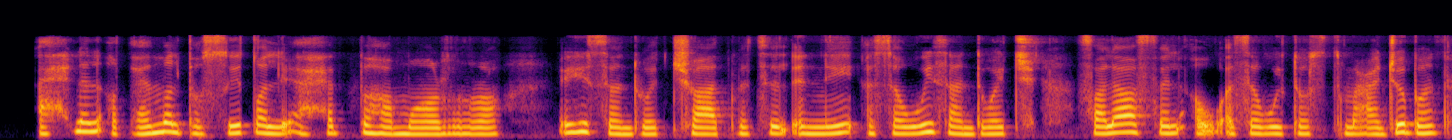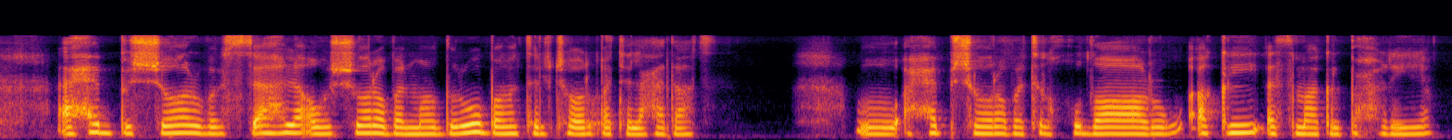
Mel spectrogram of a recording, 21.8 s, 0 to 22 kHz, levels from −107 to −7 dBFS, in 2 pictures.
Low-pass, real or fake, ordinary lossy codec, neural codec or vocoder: none; real; none; none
